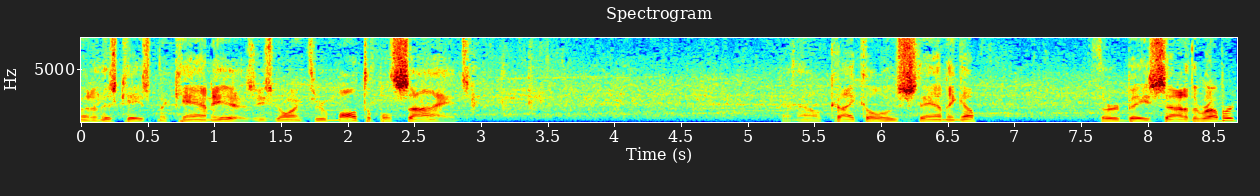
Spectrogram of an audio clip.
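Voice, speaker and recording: An American man calling live baseball play-by-play for a radio broadcast. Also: mid-range voice. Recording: radio broadcast over clear stadium noise. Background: ballpark ambience and crowd noise.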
